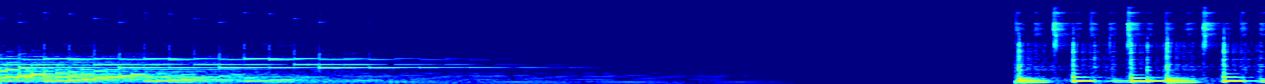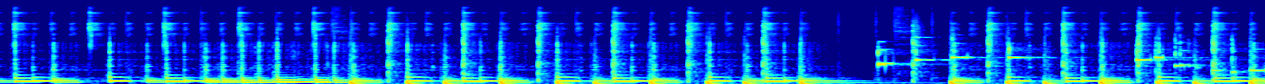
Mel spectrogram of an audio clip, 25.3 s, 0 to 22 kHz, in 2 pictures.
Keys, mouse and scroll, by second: 1.3 click, 1.7-2.2 scroll up 2, 2.2 click, 3.3 click, 3.9-4.3 scroll up 1, 4.3 ctrl+s, 4.6 middle click, 5.1 scroll up 2, 5.3 middle click, 5.9-6.5 scroll down 2, 6.5 ctrl+r, 8.6 click, 9.0-10.1 middle drag, 10.1 ctrl+r, 12.7 click, 13.3 middle click, 14.0 ctrl+r, 16.9 click, 17.4 ctrl+r, 19.2 click, 19.6-19.9 scroll down 3, 19.9-22.3 middle drag, 22.3-22.8 scroll up 1, 22.8 ctrl+s, 23.4 ctrl+s, 24.3 ctrl+s, 24.7 ctrl+s, 25.0 ctrl+s, 25.1 ctrl+s.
